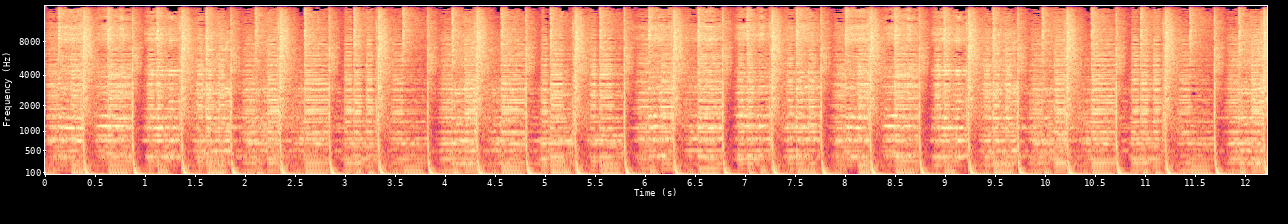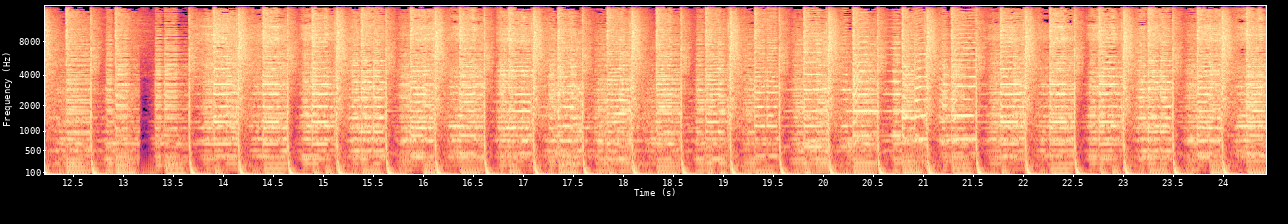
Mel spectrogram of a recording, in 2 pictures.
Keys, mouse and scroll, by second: 0.3 click, 1.4 scroll up 2, 2.6 click, 3.0-3.3 scroll up 2, 3.3 click, 4.5 click, 8.9 click, 9.6 click, 10.6 scroll down 1, 11.3 click, 12.9 click, 13.6-17.9 typing, 19.2 click, 20.4-21.5 typing, 22.8 click.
